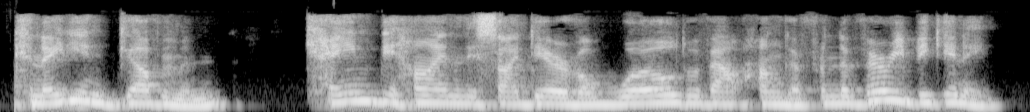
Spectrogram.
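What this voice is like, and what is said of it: Speaks with a noticeable accent. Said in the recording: “As a Canadian, despite this accent”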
